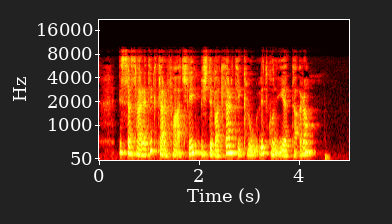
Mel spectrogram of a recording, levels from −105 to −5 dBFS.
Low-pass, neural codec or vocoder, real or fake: 9.9 kHz; none; real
